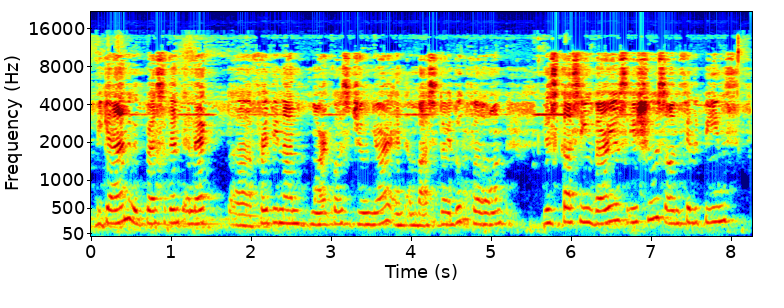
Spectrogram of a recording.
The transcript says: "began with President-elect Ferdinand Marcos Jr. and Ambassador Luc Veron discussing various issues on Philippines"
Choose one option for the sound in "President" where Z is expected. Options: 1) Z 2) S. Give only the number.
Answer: 2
